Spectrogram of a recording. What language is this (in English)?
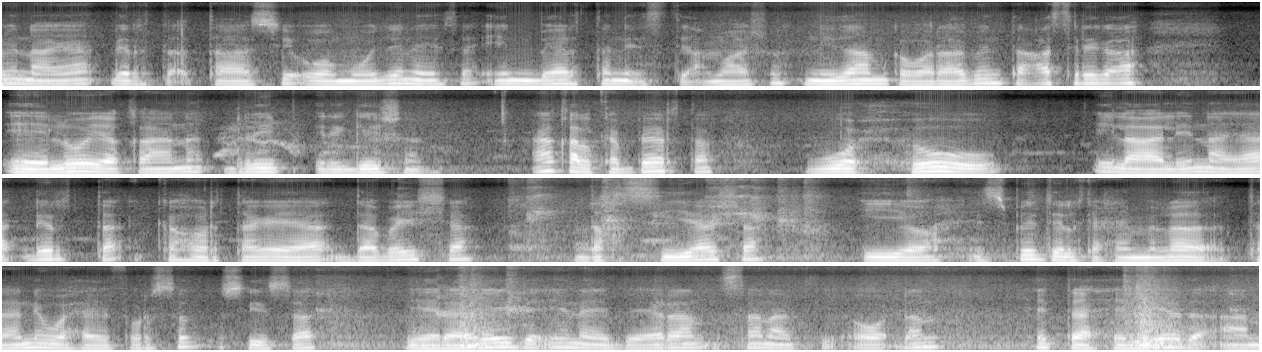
Somali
